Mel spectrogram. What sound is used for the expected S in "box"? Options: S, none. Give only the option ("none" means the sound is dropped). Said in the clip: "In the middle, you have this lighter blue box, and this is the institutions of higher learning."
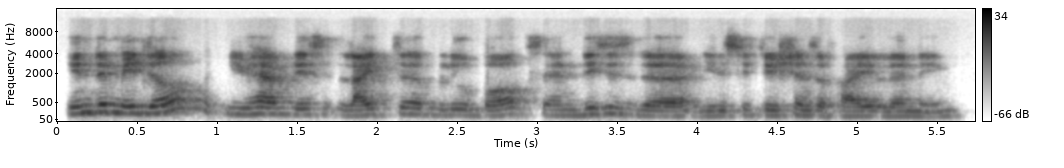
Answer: S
